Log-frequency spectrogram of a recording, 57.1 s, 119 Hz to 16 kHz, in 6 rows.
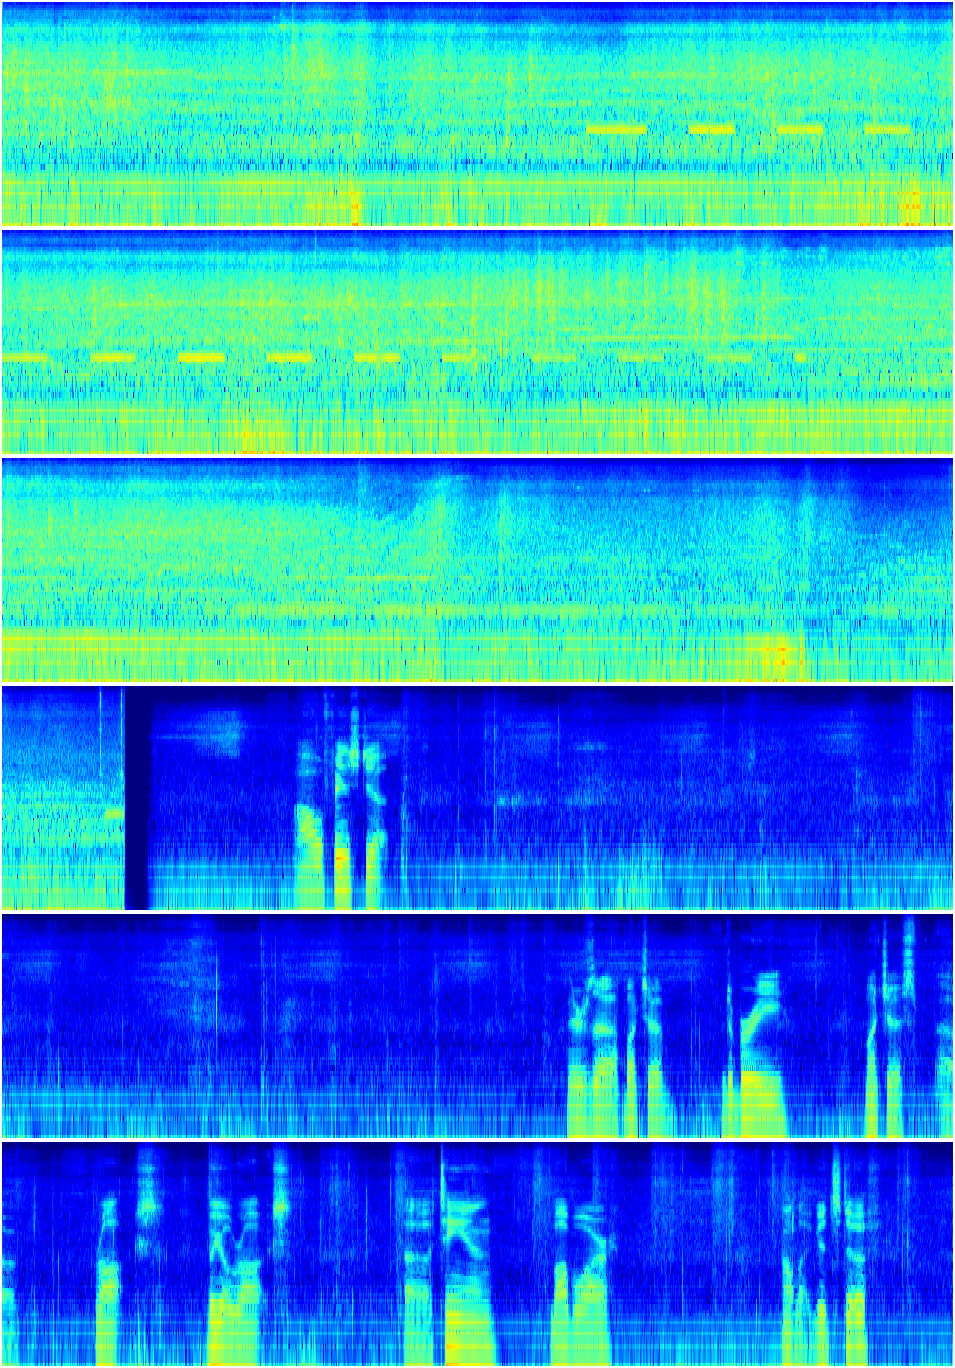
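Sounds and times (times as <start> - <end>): diesel engine running: 0.0 - 57.0
backup alarm beeping: 5.8 - 18.0, 29.5 - 29.8.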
